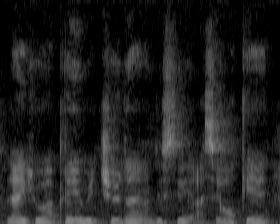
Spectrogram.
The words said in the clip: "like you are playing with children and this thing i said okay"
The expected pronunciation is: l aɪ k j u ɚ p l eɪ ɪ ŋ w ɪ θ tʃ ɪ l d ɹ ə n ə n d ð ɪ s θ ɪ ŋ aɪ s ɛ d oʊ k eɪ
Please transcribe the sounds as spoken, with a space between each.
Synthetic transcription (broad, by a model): l aɪ k j u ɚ p l eɪ ɪ ŋ w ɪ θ tʃ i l d ɹ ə n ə n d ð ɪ s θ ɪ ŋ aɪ s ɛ oʊ k eɪ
